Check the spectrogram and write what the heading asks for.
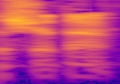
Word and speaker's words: Chopin: So we fight about whether it's Chopin in Poland or Chopin in Paris. In Hebrew, we say Chopin, closer to what the Poles say.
